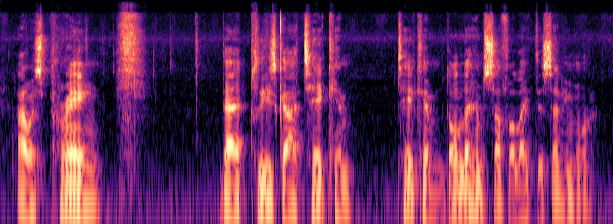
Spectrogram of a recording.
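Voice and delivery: pleading voice, close to crying. Speaking live about praying for a suffering loved one, on the verge of tears. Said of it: "I'm going to start crying live".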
